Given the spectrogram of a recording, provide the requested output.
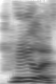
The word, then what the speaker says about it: Kela: Am I saying it right, Kela? Kela.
